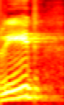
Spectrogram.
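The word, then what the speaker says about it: read: রিড spell হবে একই। কিন্তু উচ্চারণটা পাল্টে যাবে। সিম্পল পাস্টে রিড হবে ভিটু ফর্ম উচ্চারণ হবে রেড okay I রেড আই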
